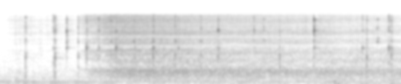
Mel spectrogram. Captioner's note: clinking glass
